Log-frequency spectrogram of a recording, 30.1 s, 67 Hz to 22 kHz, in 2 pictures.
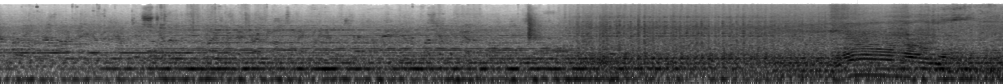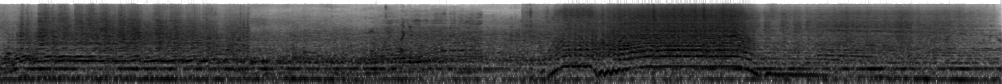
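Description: BTCC touring car engines (2-litre turbocharged four-cylinders) running, with a steady low drone throughout. The revs dip and rise about 13 seconds in, then climb and fall again in a longer sweep about 23 to 26 seconds in.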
